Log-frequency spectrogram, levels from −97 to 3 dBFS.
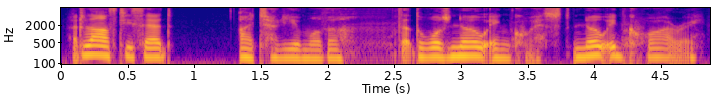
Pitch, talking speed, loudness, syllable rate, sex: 160 Hz, 170 wpm, -20 LUFS, 5.2 syllables/s, female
